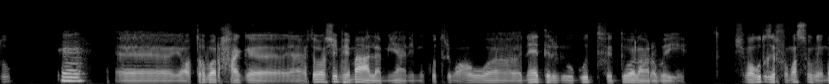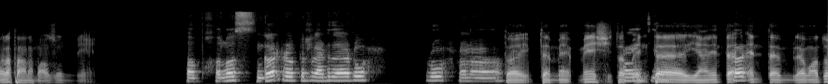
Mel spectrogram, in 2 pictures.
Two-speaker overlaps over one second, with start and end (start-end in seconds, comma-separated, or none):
none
